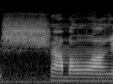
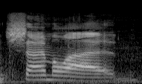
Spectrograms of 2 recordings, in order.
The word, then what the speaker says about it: Shyamalan: Night Shyamalan and Ding Dong. – That's not how you say it. – Shyamalan.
